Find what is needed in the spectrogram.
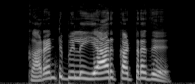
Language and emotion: Tamil, angry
